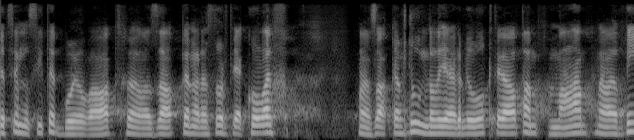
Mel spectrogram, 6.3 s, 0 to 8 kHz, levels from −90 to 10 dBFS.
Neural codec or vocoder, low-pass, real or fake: codec, 16 kHz, 1 kbps, FreqCodec, larger model; 7.2 kHz; fake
